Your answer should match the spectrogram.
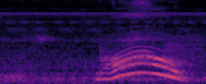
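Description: Cat meowing once about a second in, a call just under a second long whose pitch rises and then falls.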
